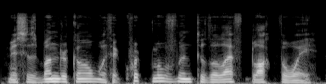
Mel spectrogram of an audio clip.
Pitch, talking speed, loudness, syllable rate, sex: 115 Hz, 220 wpm, -17 LUFS, 6.4 syllables/s, male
